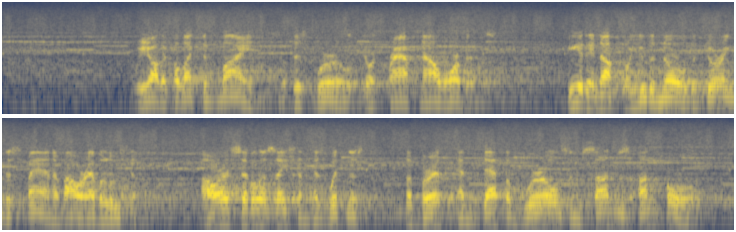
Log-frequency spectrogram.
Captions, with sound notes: - [Disembodied Voice] We are the collective minds of this world your craft now orbits. Be it enough for you to know that during the span of our evolution, our civilization has witnessed the birth and death of worlds and suns untold.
